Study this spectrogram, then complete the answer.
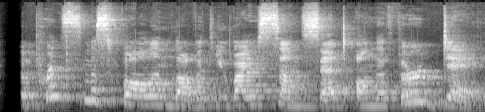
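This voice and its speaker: A put-on character voice at a moderate pace, with slight echo. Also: woman, high pitch for a woman. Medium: read story. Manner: gloating, wicked.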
